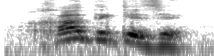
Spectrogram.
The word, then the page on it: xaadɯg kizi: Xyzyl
